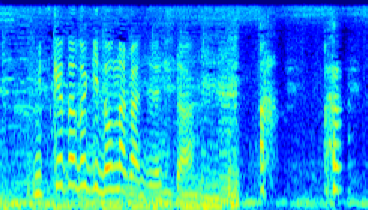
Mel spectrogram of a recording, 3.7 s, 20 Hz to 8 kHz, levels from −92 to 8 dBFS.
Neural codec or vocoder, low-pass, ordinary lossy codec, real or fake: none; 7.2 kHz; none; real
